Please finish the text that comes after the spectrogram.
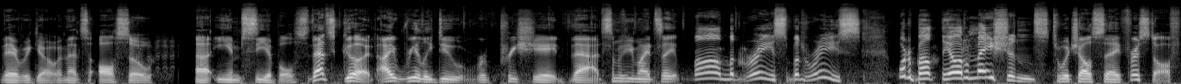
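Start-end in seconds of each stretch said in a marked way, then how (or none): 6.9-10.5 very high, vintage cartoon character voice. Speaker voices what some listeners might ask them, old-school cartoon character voice. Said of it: "You sound like an old school cartoon character".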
